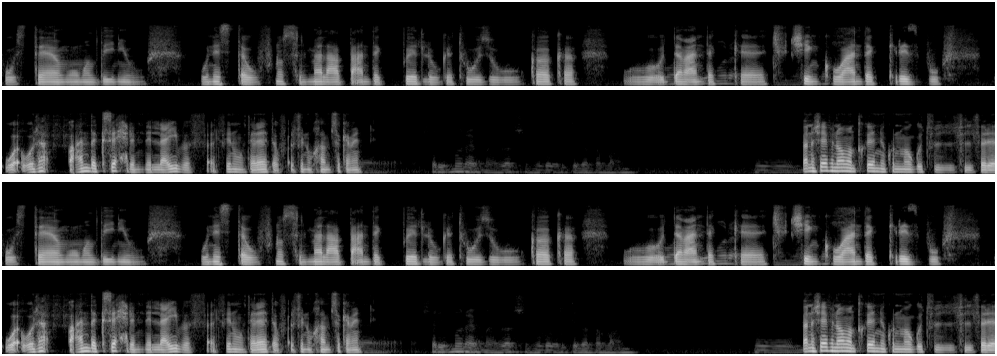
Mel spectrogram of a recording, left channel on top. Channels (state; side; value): normal; both; correlation 0.98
